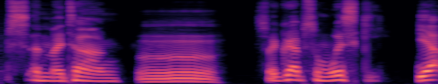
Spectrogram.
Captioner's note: Rob humming understandably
